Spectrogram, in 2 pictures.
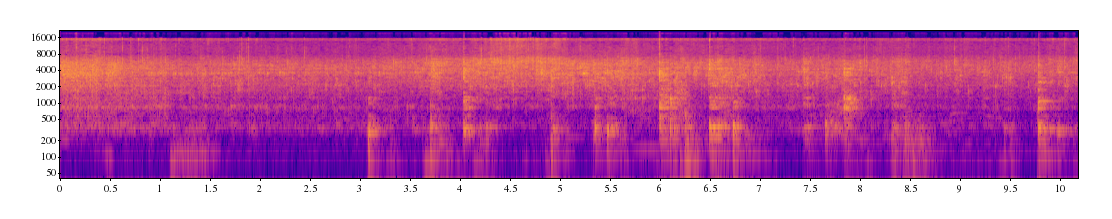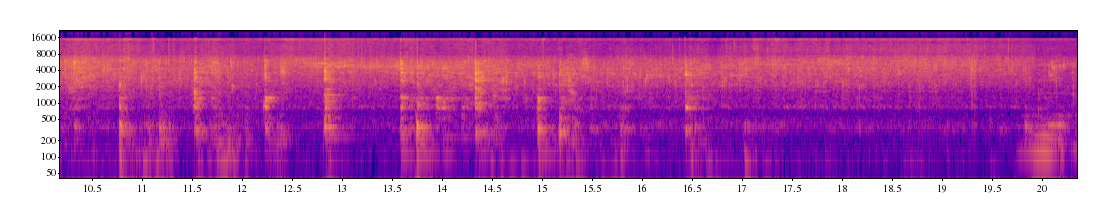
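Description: Potatoes fry with continuous hissing sizzles in a pan while a utensil scrapes and stirs with repeated clacks, close and fairly loud, without speech.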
